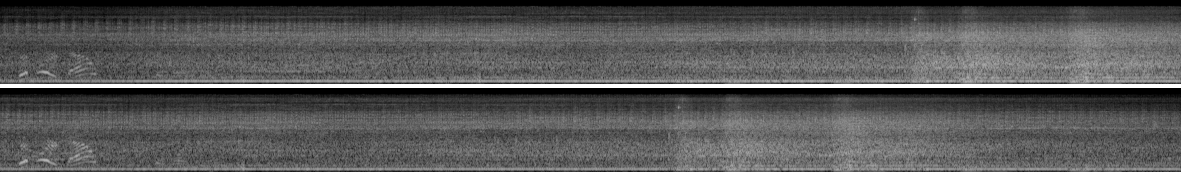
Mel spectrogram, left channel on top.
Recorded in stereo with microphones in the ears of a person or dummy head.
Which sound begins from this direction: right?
A man speaking, at 0.2 s.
